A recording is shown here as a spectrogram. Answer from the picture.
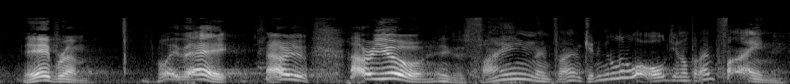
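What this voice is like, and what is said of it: Put-on Jewish accent. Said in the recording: “I think Jesus maybe had a Jewish accent with an English language, right?”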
